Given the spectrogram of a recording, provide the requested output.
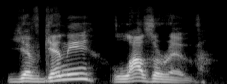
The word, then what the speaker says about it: Yevgeni Lazarev: He's known as Eugene by most of the people who worked with him, but Yevgeni Lazarev. was his name. – Oh, yeah. Oh, you did the hard G. That was good.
